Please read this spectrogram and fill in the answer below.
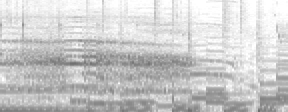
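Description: A rooster crowing once, a long call of about a second and a half that tails off, over background music.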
